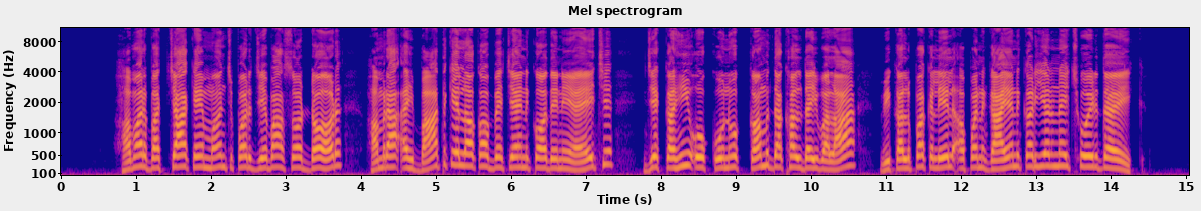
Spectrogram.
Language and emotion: Maithili, fearful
